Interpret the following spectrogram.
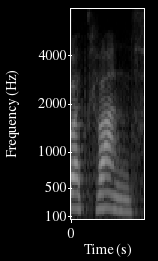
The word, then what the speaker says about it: advance: advance okay to advance be careful with that v v sound you have to move your vocal cords okay M do you know how to say this yes do advance advance advance very good and that c is like an S sound okay the next word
